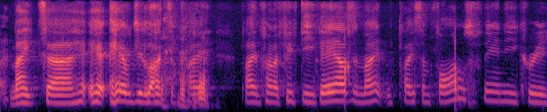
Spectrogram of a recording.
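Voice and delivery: squeaky, very high, stumbling pitch. Retelling what a club official said on a phone call: imitating a squeaky voice. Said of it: "in his squeaky voice".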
